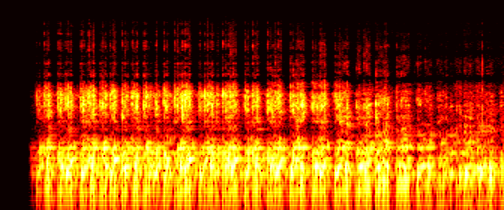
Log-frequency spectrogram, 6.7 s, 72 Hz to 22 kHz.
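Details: Nissan RB20DET petrol engine idling roughly: its beat stumbles and wavers instead of holding a steady rhythm.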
